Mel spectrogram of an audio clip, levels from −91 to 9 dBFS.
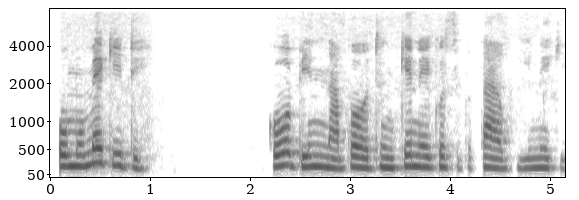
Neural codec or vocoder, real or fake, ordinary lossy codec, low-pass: none; real; none; none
